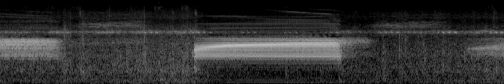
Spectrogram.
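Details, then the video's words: Green tree frogs sing very loudly in the rainforest, long buzzy high trills that swell and fade, with pauses between them. "Green Tree Frog Singing"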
